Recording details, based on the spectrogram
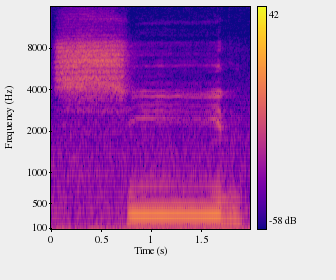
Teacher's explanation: জিহ্বার মধ্যখানটা তালুতে লাগাইতে হবে, মধ্যখান থেকে একটা বাতাস চলে আসবে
